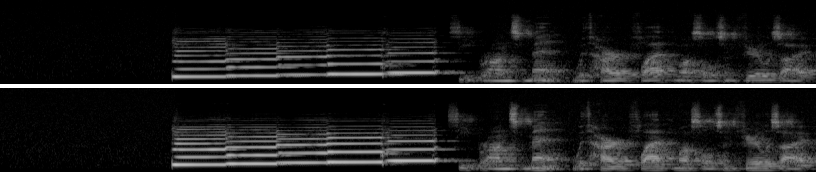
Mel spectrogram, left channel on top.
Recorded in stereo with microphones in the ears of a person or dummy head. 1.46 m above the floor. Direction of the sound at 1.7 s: 25° right (ahead or behind).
